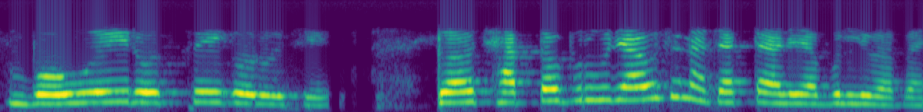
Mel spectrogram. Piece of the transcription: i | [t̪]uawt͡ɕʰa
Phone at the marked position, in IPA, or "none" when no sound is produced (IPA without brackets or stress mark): t̪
